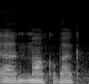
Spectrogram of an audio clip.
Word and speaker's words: Markkleeberg: I pronounce it Markkleeberg.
